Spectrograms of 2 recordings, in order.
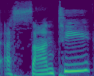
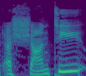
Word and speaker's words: Asante: Now, all of the African pronunciation guides said Asante, okay. But a lot of people from Western Europe and North America pronounce it Ashanti, like okay. The singer, but I'm pretty sure it's Asante.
